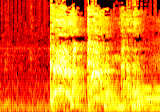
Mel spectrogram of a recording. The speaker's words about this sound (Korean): 기침할 때 감기를 어, 걸렸을 때내 맘대로 기침할 수 있을 때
